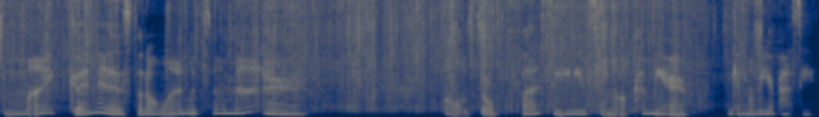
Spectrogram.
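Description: A woman doing a whispered ASMR roleplay, talking softly and soothingly in a gentle whisper. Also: on the high side, takes it slowly, gravelly, slight background noise, poor audio. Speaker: ASMR performer.

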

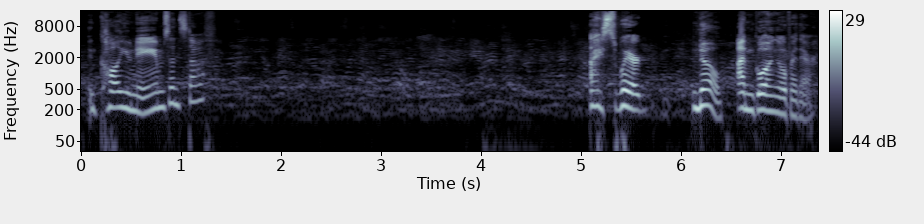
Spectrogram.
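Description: A woman's voice: fairly high pitch, lightly acted. A woman playing a fiercely protective, loving young girlfriend who speaks straight to the listener as "baby" in a roleplay audio. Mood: concerned.

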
